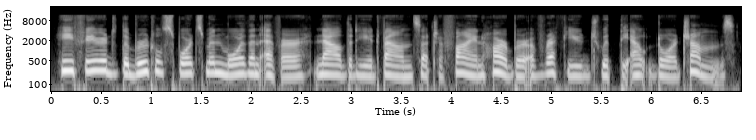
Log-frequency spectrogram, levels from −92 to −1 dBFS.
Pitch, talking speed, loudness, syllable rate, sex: 195 Hz, 200 wpm, -18 LUFS, 4.6 syllables/s, female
